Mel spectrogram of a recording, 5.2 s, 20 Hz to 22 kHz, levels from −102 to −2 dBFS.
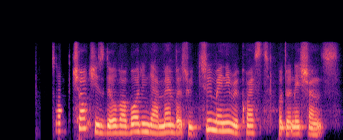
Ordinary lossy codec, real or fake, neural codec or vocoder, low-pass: none; real; none; 7.2 kHz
